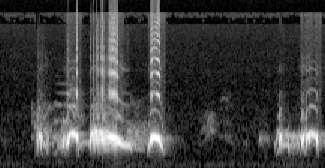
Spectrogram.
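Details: Spotted dove kept as a decoy to get young birds singing: a clear cooing phrase with a long rolling middle note and a sharp end note, then a second phrase starting.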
